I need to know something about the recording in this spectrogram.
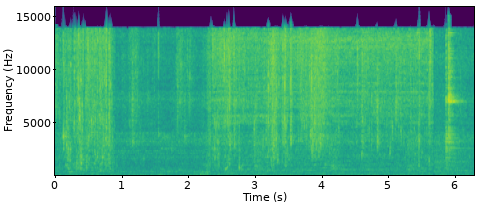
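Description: Water bubbles and churns in a tub.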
